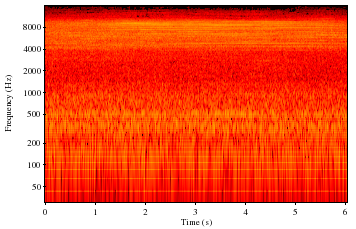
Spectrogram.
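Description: Steady high-pitched drone of insects singing in chorus over outdoor ambient hiss, swelling slightly about two seconds in.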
